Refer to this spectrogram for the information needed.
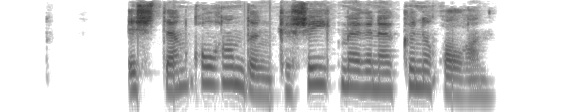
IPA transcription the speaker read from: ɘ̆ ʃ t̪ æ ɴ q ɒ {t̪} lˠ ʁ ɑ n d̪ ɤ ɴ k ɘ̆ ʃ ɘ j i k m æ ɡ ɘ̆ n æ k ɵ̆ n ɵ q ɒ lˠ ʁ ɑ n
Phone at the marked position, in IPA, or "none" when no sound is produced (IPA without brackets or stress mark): none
